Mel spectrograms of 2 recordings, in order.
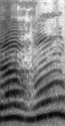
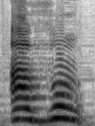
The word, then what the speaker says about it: avons: Dans les mots avons et sortons, première personne du pluriel des verbes avoir et sortir au présent de l'indicatif, le son on s'écrit ONS, mais on ne prononce pas la lettre S.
